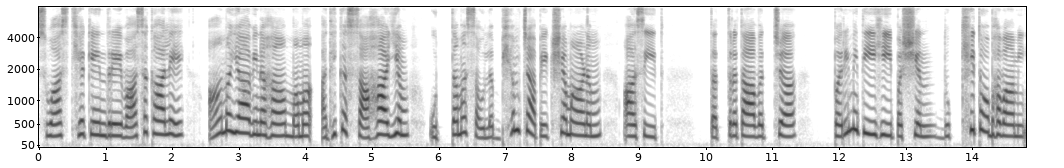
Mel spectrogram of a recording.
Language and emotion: Sanskrit, sad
